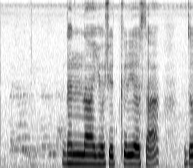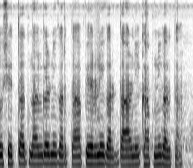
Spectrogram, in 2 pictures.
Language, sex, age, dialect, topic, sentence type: Marathi, male, 36-40, Southern Konkan, agriculture, statement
